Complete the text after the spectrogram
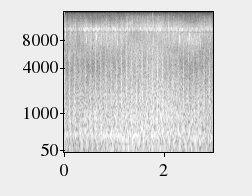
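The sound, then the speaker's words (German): Loud, steady helicopter rotor chop as the helicopter tips forward near a bridge: rapid, even thumping blades over a dense engine roar that holds at one level throughout. “In dem Augenblick kippte der Hubschrauber nach vorne über. Eins der Rotorblätter knallte mir in den Magen gegen.”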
